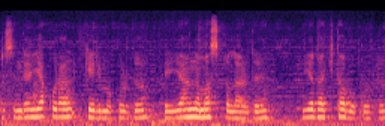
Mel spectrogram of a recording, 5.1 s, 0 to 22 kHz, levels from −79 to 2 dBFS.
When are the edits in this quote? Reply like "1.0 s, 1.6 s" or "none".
2.2 s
